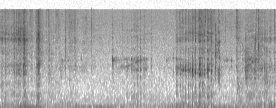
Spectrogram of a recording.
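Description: A utility knife blade shaves a solid oval bar of dry vintage white soap held in the hand, peeling off crisp, flaky curls. Quiet, dry scraping and cutting strokes come in short bursts, with a busier run of brittle, crackly shaving near the end. A bright, papery rasp sits over a soft low rumble.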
